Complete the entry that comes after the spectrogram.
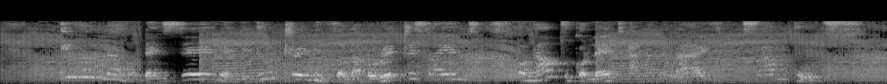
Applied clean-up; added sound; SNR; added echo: none; Fart; 5 dB; reverberation time 0.3 s.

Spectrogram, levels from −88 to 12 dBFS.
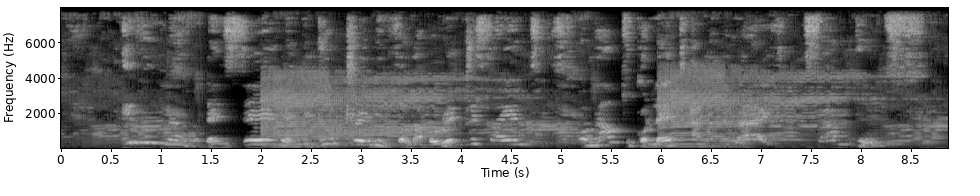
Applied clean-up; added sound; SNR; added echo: classical method WPE with log-MMSE.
